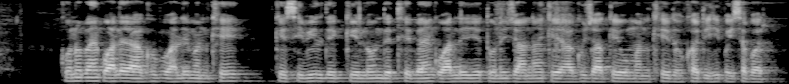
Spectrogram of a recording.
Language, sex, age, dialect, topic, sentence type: Chhattisgarhi, male, 18-24, Western/Budati/Khatahi, banking, statement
